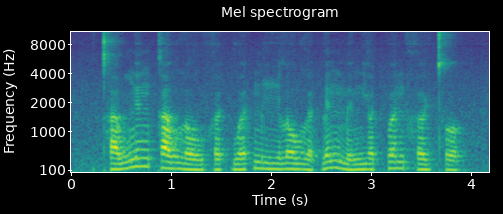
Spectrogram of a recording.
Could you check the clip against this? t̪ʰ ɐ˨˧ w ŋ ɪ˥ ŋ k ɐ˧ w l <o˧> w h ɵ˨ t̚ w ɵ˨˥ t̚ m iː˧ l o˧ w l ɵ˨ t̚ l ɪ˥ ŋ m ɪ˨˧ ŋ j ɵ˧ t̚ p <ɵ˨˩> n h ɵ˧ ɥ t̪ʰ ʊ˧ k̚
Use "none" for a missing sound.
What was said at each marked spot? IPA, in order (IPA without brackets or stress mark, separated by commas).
o˨, ɵ˥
